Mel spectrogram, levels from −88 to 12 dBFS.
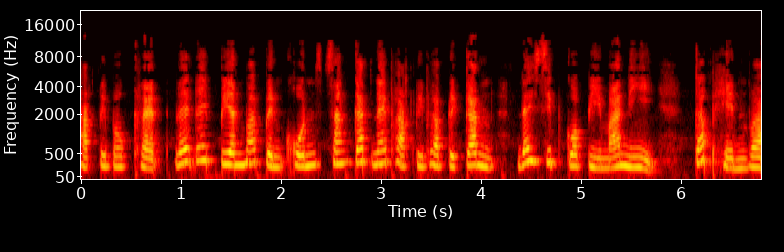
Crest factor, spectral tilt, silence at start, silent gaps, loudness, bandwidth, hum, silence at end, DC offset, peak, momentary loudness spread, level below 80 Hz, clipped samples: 18 dB; -5 dB/octave; 0 s; none; -28 LUFS; 12.5 kHz; none; 0 s; under 0.1%; -8 dBFS; 6 LU; -66 dBFS; under 0.1%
